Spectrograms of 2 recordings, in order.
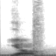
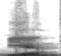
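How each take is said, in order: First: The word is said with a French pronunciation. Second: The word is said with a Spanish pronunciation. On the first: "it's more like bien" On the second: "instead of like bien"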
